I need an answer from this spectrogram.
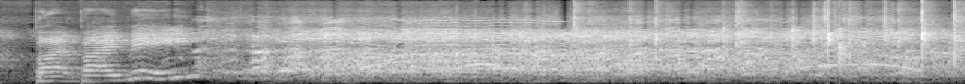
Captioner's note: audience laughs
